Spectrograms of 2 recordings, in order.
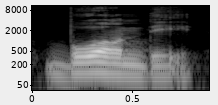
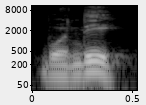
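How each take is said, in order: First: The stress is on the first syllable. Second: The stress is on the last syllable. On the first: The speaker calls it wrong. "she's stressing the beginning" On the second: The speaker calls it right. "we stress the end because there is an accent"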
